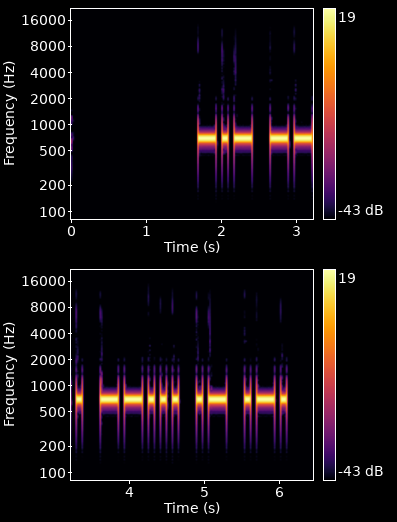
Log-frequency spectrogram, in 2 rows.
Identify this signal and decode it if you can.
Morse code, heard as a keyed tone, about 15 wpm, 700 Hz. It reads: KG7AR
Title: USA Call Signs - 5 Characters - Repeated 3x - 15wpm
